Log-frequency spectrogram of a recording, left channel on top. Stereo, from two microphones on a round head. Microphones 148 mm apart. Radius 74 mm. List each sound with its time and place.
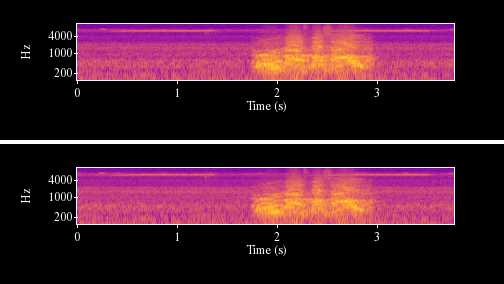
0.0 s an insect: 5° right (ahead or behind), 1.3 m
1.7 s a shout: 15° left (ahead or behind), 1.2 m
